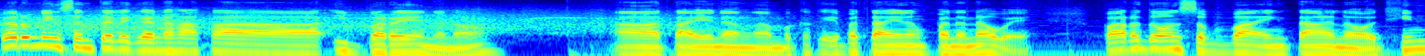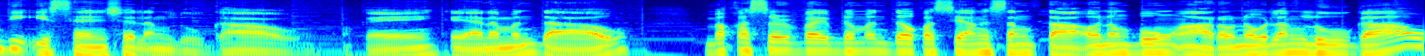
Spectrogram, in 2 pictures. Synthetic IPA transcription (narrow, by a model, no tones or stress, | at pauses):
pɛːɾo̞minsɐnt̪ɐlɐɡanɐkaːkɐʔɪbɐɾɛnɐno̞ʔaːt̪aːjonɐŋɐmɐɡ̚kakɐʔɪbat̪aːjo̞nɐŋpɐnɐnawɛ | paːɾɐd̪oʔo̞nsɐbɐbaːʔɪŋt̪aːno̞d̪̚hɪnd̪iʔɛsɛnʃalɐŋlṵːɡa̰wʔo̰kɛjkɐja̰nɐmand̪aw | mɐkɐsɛɹvajb̚nɐmand̪ɐwkɐsɛɐŋɪsaŋt̪aːʔo̞nɐŋbuːʔʊŋʔaːɾɐwnɐwɐlaŋluːɡaw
